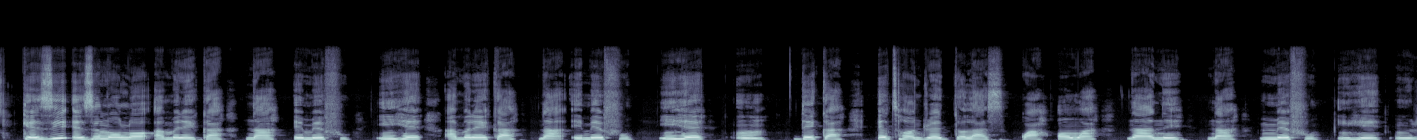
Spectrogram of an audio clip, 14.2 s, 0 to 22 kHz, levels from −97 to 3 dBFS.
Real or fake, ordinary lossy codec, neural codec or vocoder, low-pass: real; none; none; 14.4 kHz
